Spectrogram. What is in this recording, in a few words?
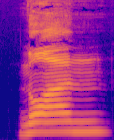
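"nuan", Chinese; Nihao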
